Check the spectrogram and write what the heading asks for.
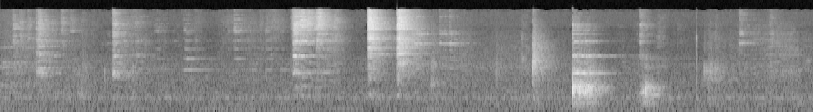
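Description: A ceramic bowl clinking against a glass mixing bowl and then being set down on the counter, with a wire whisk picked up: a series of about eight short, light clinks and knocks.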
